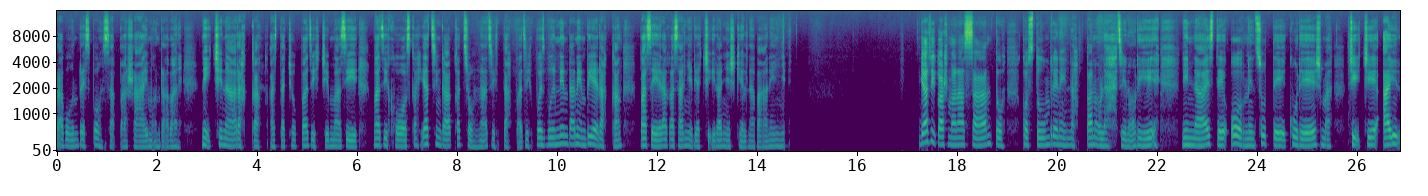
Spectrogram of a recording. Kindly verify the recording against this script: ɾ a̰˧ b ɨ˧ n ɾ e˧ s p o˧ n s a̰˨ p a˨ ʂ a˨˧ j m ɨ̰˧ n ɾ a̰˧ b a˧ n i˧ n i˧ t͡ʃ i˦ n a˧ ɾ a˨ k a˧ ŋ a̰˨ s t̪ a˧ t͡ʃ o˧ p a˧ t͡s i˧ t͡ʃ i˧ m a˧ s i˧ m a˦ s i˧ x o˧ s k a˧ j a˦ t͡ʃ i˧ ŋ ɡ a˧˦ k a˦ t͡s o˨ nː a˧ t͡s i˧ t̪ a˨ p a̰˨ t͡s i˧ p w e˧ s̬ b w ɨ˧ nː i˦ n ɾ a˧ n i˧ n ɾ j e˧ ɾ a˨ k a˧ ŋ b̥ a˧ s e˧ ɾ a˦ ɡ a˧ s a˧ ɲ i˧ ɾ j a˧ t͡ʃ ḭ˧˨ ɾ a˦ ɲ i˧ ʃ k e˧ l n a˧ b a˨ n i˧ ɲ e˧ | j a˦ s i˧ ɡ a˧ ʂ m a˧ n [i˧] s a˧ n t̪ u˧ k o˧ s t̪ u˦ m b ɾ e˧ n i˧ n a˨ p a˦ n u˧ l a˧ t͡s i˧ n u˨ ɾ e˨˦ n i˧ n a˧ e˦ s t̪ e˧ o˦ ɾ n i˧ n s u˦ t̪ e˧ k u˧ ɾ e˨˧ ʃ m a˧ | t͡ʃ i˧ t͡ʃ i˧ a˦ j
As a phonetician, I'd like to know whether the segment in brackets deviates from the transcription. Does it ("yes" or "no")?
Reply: yes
